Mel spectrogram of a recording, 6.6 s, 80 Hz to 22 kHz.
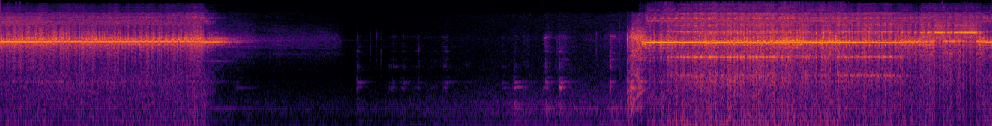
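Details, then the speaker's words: Roughly 1/4-inch drill bit in a drill press cutting metal: piercing, steady squeal while cutting that stops when the bit lifts and returns just as shrill; the bit is dull and rubbing but still removes some metal. "Huh. Hear that squeal? That means it's not sharp. But it's still taking out some metal."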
